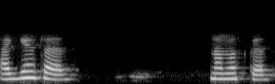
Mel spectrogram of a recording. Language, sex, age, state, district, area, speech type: Odia, female, 60+, Odisha, Kandhamal, rural, conversation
